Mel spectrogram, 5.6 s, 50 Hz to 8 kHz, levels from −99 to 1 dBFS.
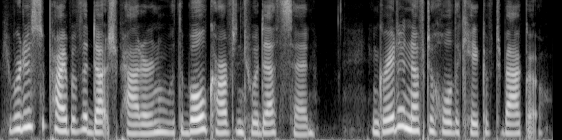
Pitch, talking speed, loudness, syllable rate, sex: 230 Hz, 265 wpm, -18 LUFS, 6.7 syllables/s, female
